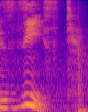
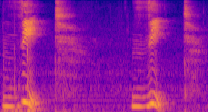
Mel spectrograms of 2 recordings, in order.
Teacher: you don't pronounce H and you say siehst. Okay, it's a long E. Sie, es, sieht.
